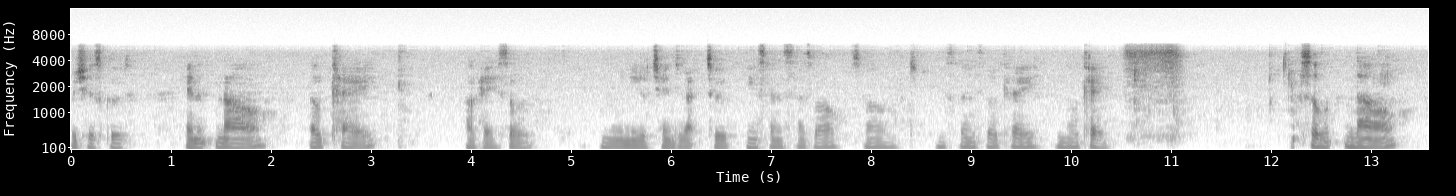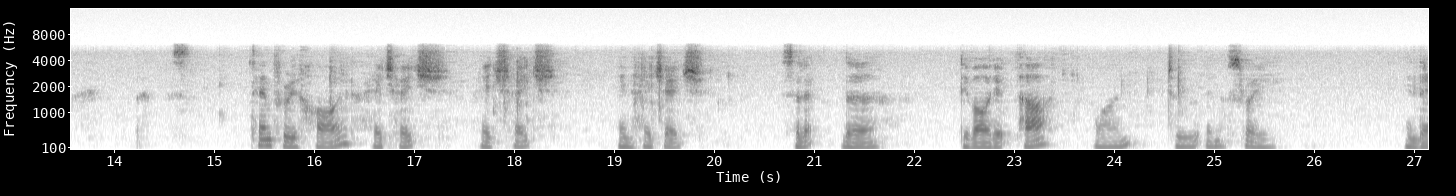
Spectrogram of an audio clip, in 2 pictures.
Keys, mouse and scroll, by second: 0.5 click, 1.7 click, 2.6 click, 4.8 click, 6.1 click, 6.8 click, 8.2 click, 8.9 click, 9.7 click, 12.1 middle click, 13.1 shift+middle click, 14.7 click, 15.1 middle click, 15.2 middle click, 15.4 scroll, 15.7-16.1 typing, 15.9 shift+scroll, 17.1-17.8 scroll, 17.6 click, 17.8 typing, 19.1 click, 19.2 h, 19.4 h, 21.1 click, 22.7-23.2 typing, 24.6 ctrl+click, 26.7 click.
